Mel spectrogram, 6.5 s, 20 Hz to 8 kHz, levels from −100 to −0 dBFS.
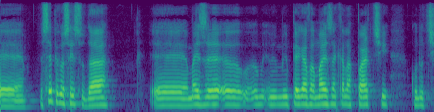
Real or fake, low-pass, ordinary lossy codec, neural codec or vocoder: real; 7.2 kHz; AAC, 48 kbps; none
